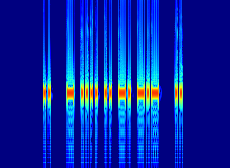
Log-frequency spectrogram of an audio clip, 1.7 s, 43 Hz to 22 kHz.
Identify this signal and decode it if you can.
Morse code, heard as a keyed tone, about 67 wpm, 700 Hz. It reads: I THINK I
